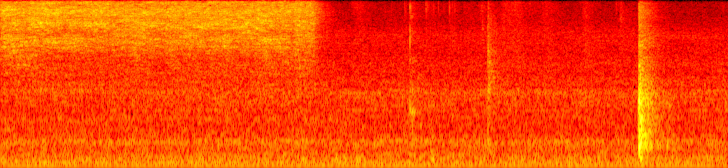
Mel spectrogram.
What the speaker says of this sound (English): I'll lightly spray it again.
